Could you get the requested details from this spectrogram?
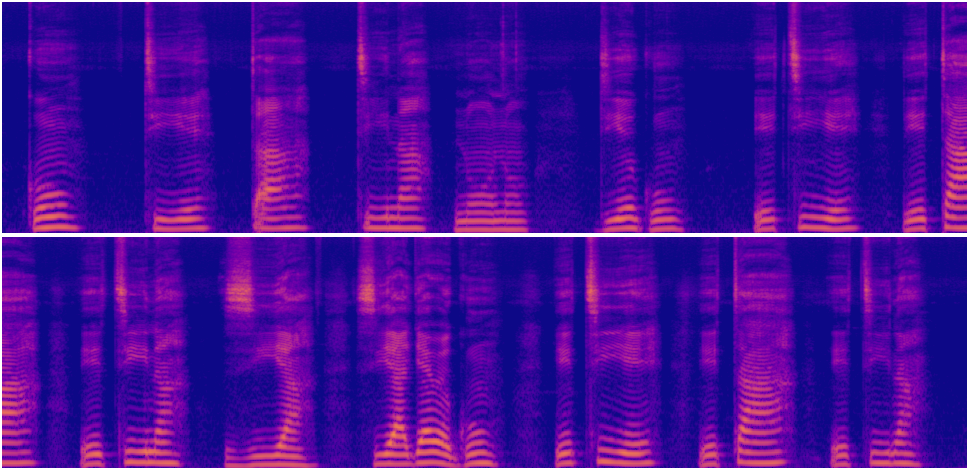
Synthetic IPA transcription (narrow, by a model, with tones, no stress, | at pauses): ɡ̥ũ˦ | tʰi˨je˦ | taː˦ | ti˦nã˦nɔ̃˨nɔ̃˨˧ | di˨e˦ɡũ˨˦ | e˧tiː˦je˧˦ | le˧taː˦ | e˧ti˦nã˧ | zi˨a˨ | z̥i˨a˨d͡ʒɛ˦wɛ˨ɡũ˦ | je˦tʰiː˦je˧ | je˧taː˦ | je˧tiː˦nã˧˨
